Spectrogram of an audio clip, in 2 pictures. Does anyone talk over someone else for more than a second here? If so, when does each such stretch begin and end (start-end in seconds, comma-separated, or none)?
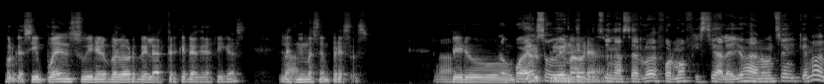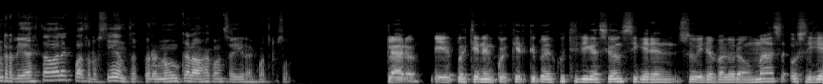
4.5-6.3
